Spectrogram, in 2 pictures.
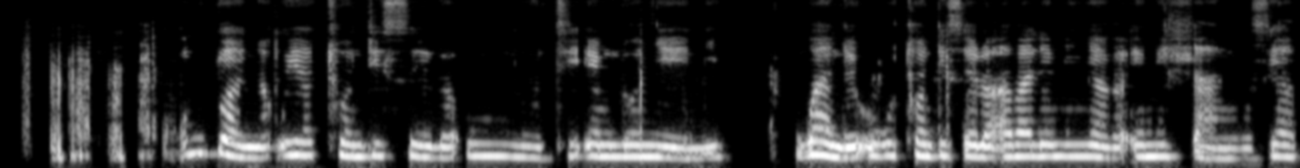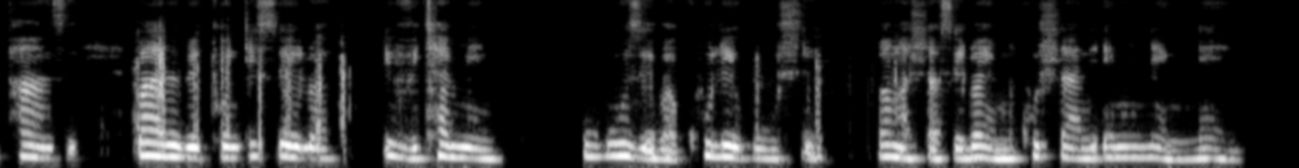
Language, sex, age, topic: North Ndebele, female, 36-49, health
